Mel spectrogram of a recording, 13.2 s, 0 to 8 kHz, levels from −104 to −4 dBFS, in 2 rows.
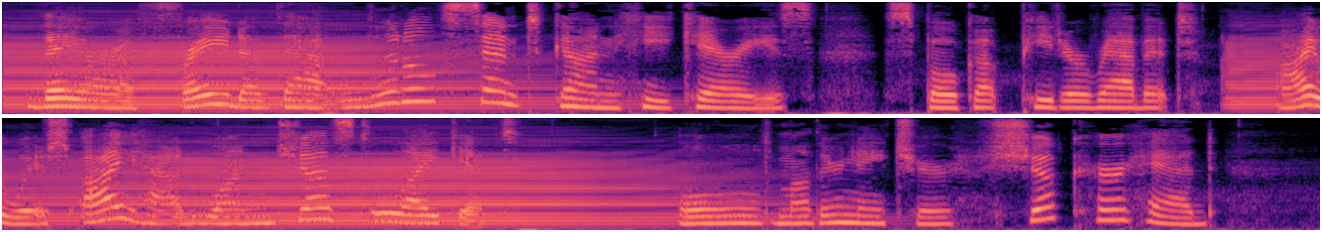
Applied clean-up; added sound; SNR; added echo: none; Wind instrument, woodwind instrument; 7 dB; none.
